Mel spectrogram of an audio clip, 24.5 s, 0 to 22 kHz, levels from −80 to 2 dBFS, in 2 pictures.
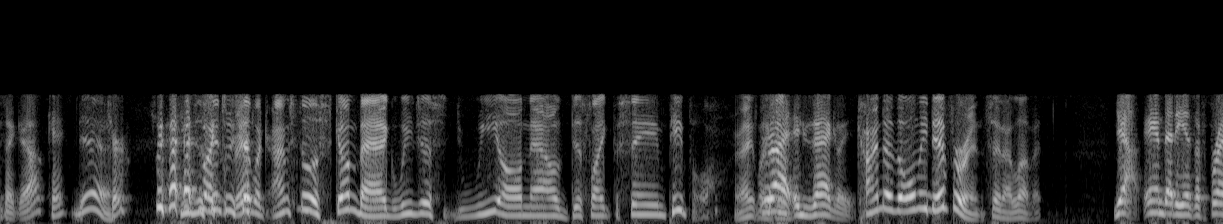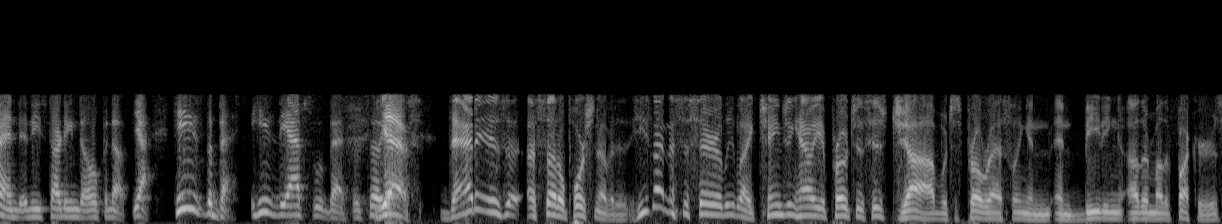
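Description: From start to end, the speech carries Dialogic VOX ADPCM damage: a gritty hiss that rides on the speech, with nothing above 3.9 kHz. The 32 kbps rate fits 4-bit samples at 8,000 per second. Unlike a clean telephone band-limit, the hiss tracks the speech level.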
